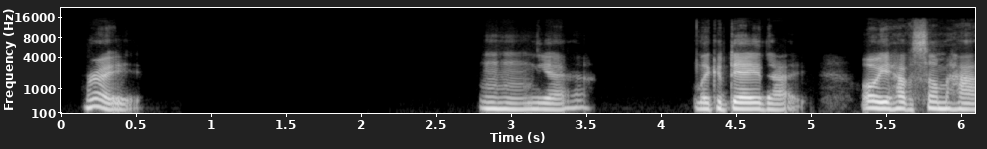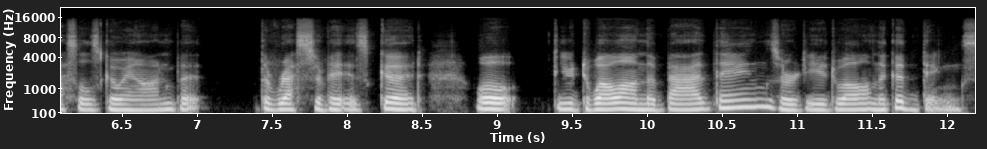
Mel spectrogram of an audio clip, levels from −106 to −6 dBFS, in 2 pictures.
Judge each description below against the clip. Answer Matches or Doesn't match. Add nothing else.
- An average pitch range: Doesn't match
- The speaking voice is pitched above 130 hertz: Matches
